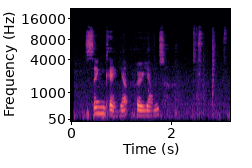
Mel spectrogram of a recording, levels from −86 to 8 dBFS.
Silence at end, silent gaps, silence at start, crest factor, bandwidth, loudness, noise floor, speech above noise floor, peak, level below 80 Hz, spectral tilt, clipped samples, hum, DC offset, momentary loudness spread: 0.3 s; none; 0.3 s; 22 dB; 12.5 kHz; -27 LUFS; -53 dBFS; 26 dB; -8 dBFS; -74 dBFS; -4.5 dB/octave; under 0.1%; none; under 0.1%; 19 LU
